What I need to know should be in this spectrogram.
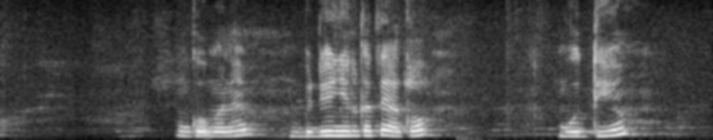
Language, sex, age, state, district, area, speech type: Santali, female, 18-30, West Bengal, Purulia, rural, spontaneous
